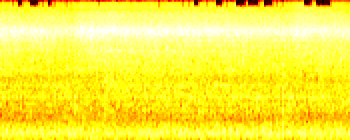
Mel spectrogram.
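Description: Prawns frying in hot mustard oil in a wok give a steady, loud, hissing sizzle that carries on without a break, close up, with no voices.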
